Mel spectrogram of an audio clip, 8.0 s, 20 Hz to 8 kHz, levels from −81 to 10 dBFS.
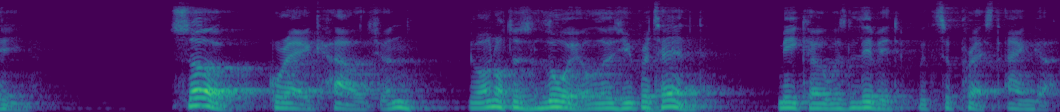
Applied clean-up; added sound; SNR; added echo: none; none; none; reverberation time 0.9 s.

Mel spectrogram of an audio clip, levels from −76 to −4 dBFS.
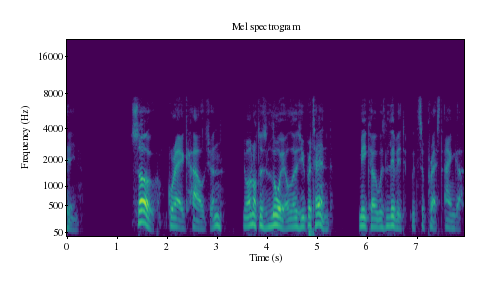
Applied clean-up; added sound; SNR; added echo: none; none; none; none.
